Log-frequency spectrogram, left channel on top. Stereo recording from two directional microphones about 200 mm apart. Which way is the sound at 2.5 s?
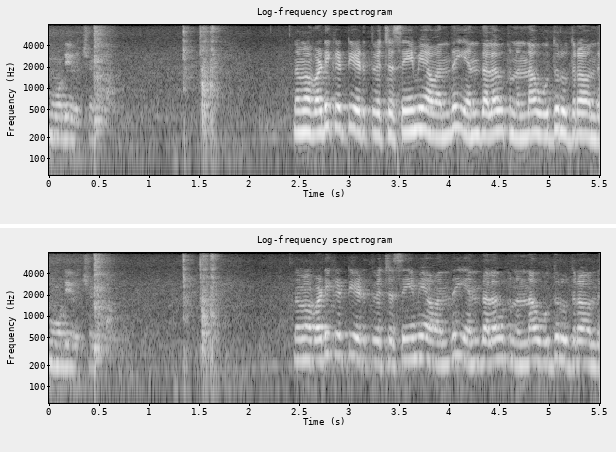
50° left (ahead or behind).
